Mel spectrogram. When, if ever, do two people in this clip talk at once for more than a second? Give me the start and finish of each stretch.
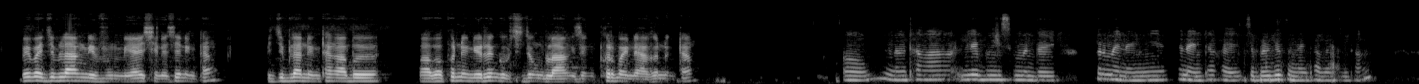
none

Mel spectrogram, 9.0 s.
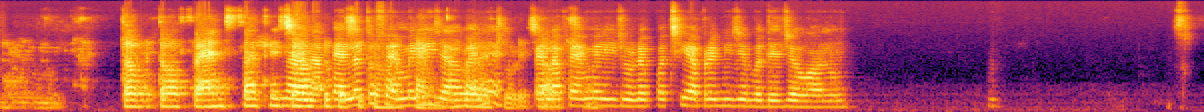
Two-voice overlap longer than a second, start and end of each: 2.1-4.5

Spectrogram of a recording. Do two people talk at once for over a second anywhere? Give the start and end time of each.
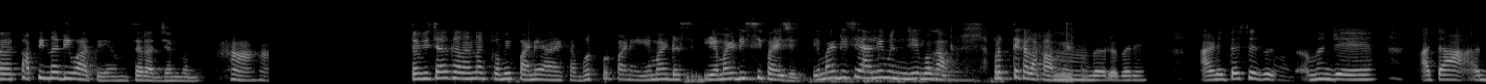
none

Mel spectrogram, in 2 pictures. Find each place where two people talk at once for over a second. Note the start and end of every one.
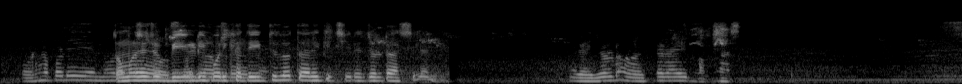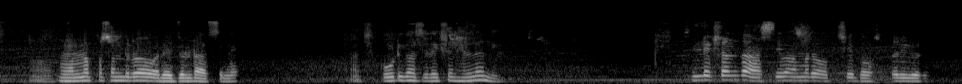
1.2-2.7

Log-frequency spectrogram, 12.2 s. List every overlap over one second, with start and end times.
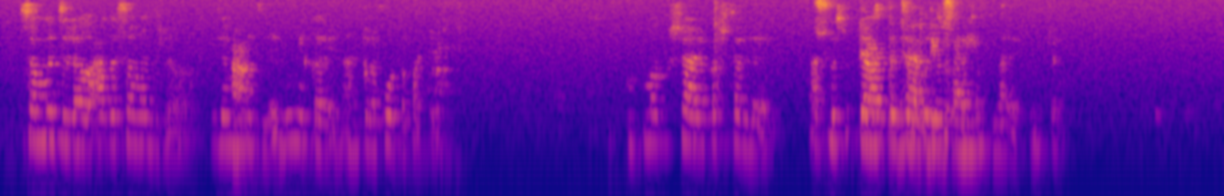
8.1-9.8

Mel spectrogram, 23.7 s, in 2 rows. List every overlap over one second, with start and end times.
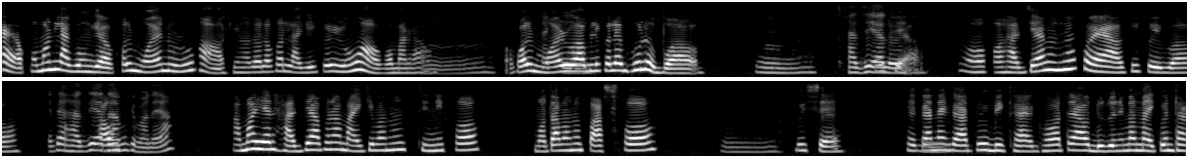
none

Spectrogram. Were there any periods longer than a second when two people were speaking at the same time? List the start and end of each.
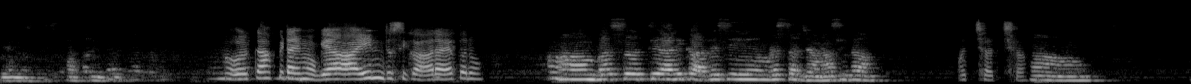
none

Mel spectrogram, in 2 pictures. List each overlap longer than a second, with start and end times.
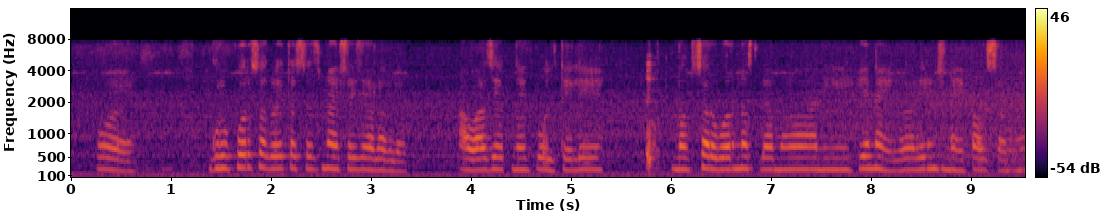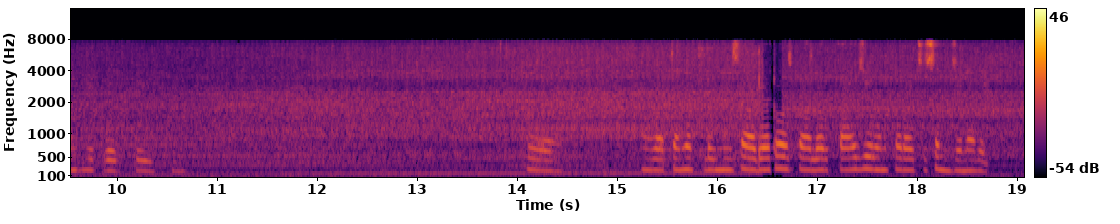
8.1-9.6

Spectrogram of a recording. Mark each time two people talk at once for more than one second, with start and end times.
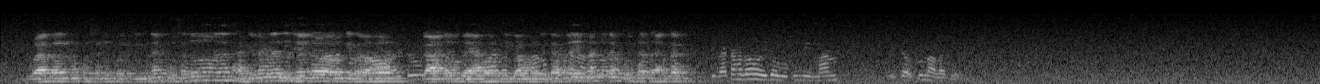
2.6-3.9, 4.2-6.8

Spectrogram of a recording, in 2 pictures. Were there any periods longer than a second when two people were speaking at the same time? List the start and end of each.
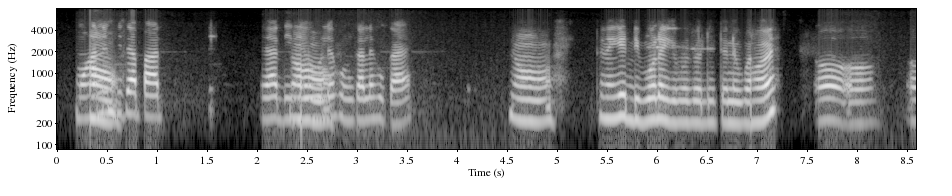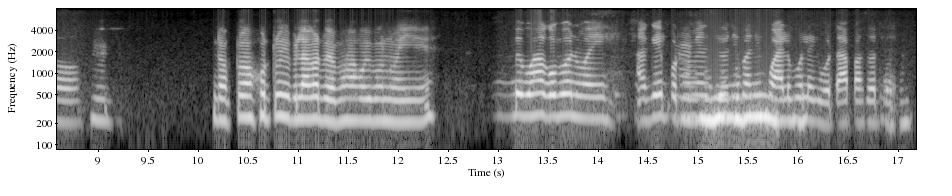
14.8-16.1

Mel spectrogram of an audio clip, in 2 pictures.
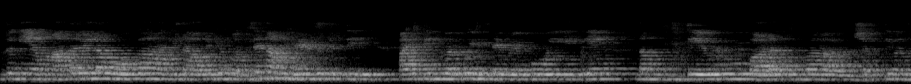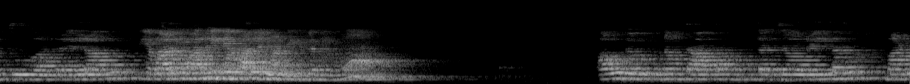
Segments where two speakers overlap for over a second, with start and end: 10.7-12.0

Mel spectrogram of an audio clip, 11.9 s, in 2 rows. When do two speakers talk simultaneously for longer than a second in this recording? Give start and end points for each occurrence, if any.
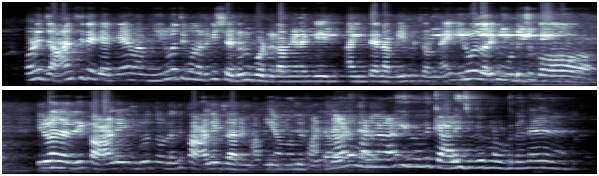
8.5-9.7

